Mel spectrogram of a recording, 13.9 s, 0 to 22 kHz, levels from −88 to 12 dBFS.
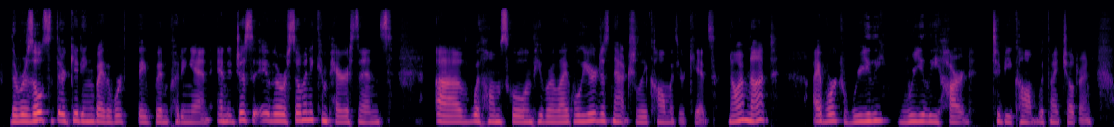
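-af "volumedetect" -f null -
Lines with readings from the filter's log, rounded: mean_volume: -36.7 dB
max_volume: -18.0 dB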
